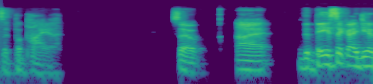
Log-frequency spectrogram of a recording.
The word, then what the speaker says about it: papaja: it possible is called papaya spelled papaja um because I'm a silly American but it's actually a German package um written by Frederick oust it's an amazing contribution uh and you pronounce it papaya so uh the basic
